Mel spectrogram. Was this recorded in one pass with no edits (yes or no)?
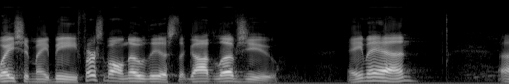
yes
